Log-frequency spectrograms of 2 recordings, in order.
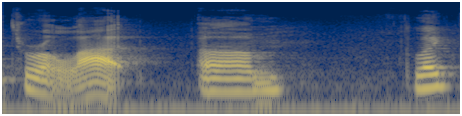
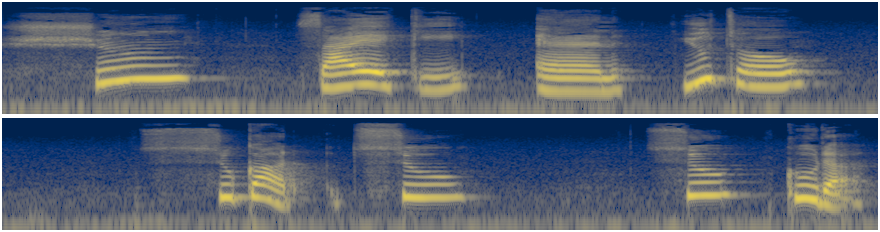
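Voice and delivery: Shun, Saeki, Yuto, Tsukuda drawn out one by one; slow, careful names; 3 semitones higher, much slower than usual. Shown as a demonstration. Reviewer retrying the creators' names, slow and careful. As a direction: sound out Tsukuda in slow pieces, pitched up. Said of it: "let me try this again, slowly".

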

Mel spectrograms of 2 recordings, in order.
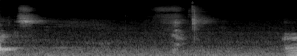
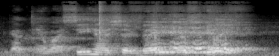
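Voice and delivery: loud laughing hype, pitched up; hype shout; 5 semitones higher, 13 dB louder than usual. Real, not acted. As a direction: hype up the crowd. Hyping the handshake.

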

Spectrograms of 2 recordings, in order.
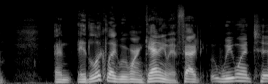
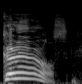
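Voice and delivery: Shatner voice; 11 semitones higher, 5 dB louder than usual. Retold or imitated. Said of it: "Shatner's answer".

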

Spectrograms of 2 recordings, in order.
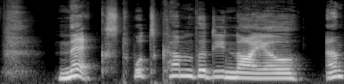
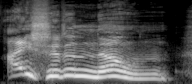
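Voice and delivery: bitter; 3 semitones higher, 6 dB louder than usual. A narrator's reading. Demon ending his rant.

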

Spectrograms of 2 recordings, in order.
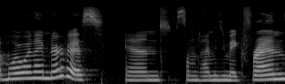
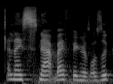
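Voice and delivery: ordinary talk

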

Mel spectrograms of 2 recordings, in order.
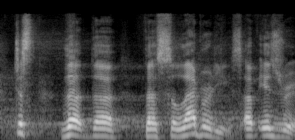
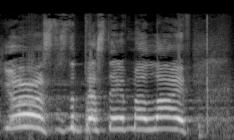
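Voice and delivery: much higher and louder, giddy cheer; thrilled kid; 10 semitones higher, 4 dB louder than usual. Retold or imitated. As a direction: crow with boyish triumph. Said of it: "I was just like".

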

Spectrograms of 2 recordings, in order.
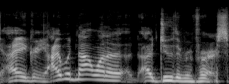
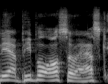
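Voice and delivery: ordinary delivery

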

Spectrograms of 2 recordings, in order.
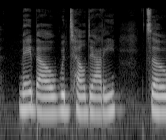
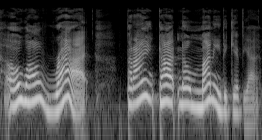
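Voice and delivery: weary mother; 5 semitones higher, 5 dB louder than usual. A narrator's reading. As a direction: give in with a sigh. Tired mother giving in.

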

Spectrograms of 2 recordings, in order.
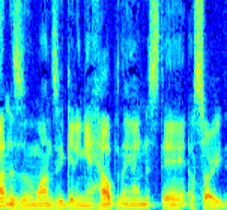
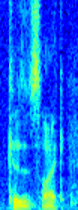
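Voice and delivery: usual speaking voice

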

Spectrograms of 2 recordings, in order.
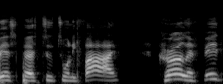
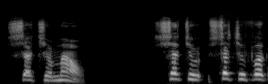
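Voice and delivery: imitating an angry outburst; 7 semitones higher than usual. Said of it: "he goes ape shit".

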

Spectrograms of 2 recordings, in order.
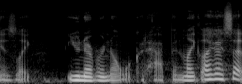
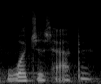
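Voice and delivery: said softly, in quiet disbelief; hushed replay of shock; stunned retold reaction; 11 dB quieter than usual. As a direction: drop the volume as if stunned by news. Retelling shock at trade news.

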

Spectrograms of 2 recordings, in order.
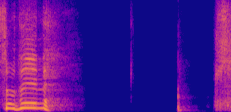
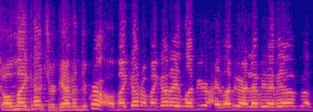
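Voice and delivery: ordinary talk, nothing marked

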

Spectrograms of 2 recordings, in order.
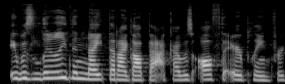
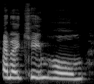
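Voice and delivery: giddy confession; 5 semitones higher, 7 dB louder than usual. Real, not acted. Laughing confession of boozy brunch.

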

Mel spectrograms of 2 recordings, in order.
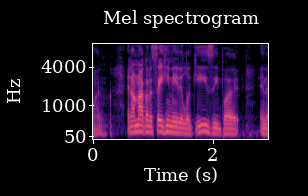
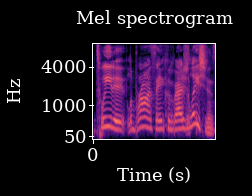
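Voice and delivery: mild disbelief; 9 semitones higher, 4 dB louder than usual. Retold or imitated. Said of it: "I was like".

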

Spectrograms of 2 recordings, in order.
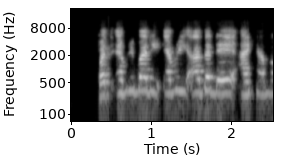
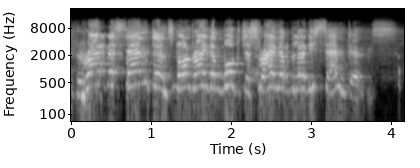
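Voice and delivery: emphatic urging; 4 semitones higher, 3 dB louder than usual. Real, not acted. Urging listeners to just start.

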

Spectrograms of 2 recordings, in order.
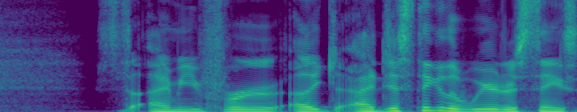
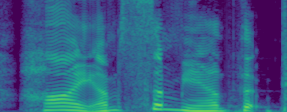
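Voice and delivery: high woman's voice; 11 semitones higher than usual. Pretend. Voicing a woman speed dater.

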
